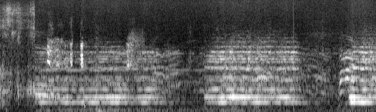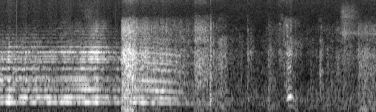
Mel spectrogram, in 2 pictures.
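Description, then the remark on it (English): A train horn sounds in three long, loud blasts, the last one held longest, over rumbling background noise with faint voices underneath. “Think about a train. It don't stop for fucking nothing.”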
